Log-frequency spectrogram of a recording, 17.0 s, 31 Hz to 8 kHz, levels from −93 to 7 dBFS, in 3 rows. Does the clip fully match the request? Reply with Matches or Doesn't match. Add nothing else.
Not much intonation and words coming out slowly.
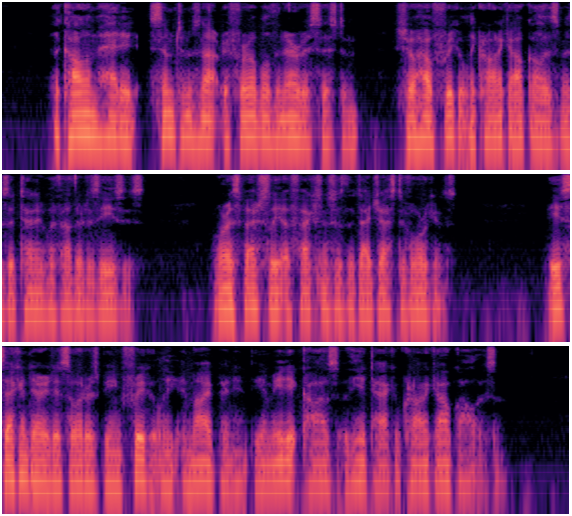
Doesn't match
